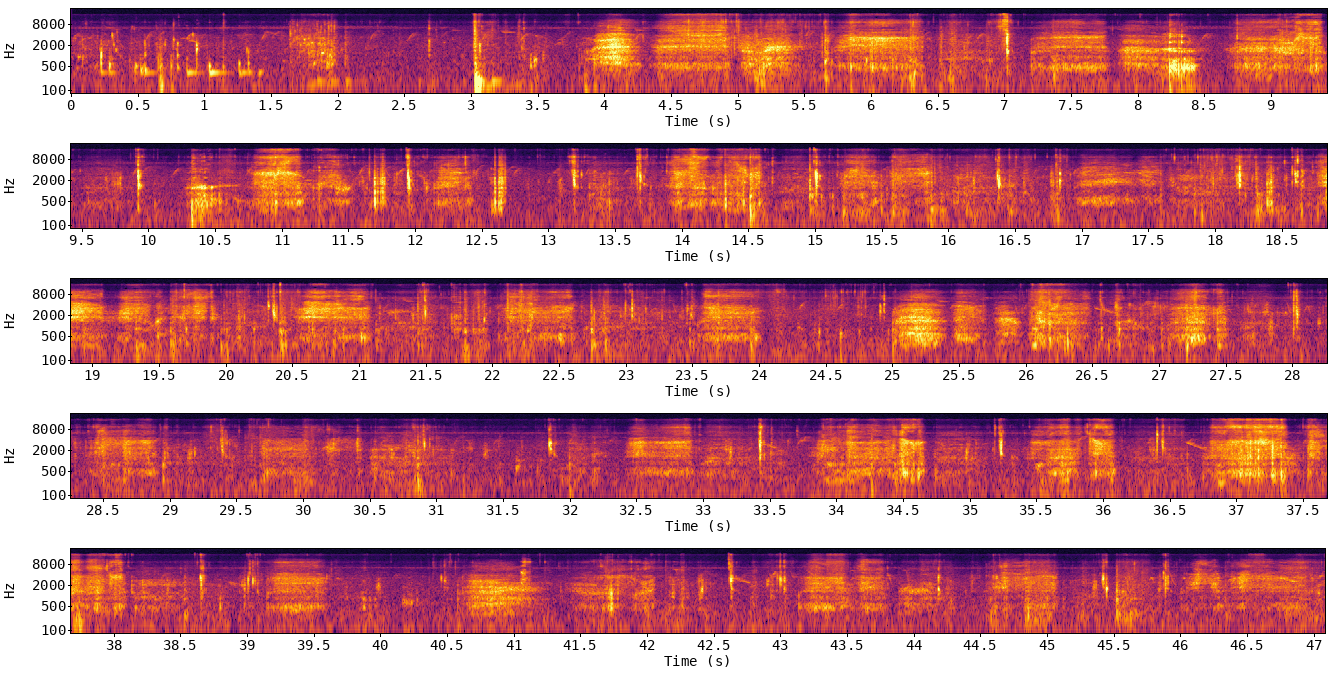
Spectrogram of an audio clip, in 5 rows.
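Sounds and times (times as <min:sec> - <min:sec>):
wet chewing and mouth sounds: 0:00.0 - 0:03.7, 0:04.6 - 0:47.0.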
